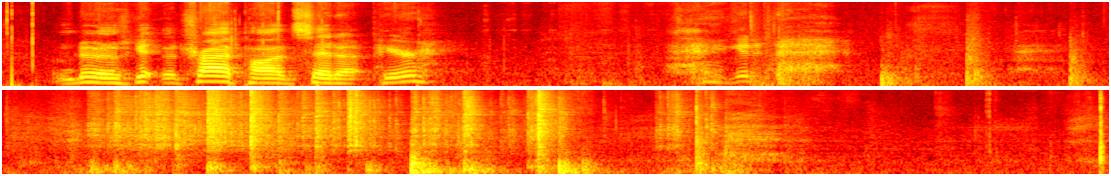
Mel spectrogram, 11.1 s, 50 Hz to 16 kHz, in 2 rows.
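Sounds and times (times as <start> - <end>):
rustling and scraping: 2.4 - 9.5.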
